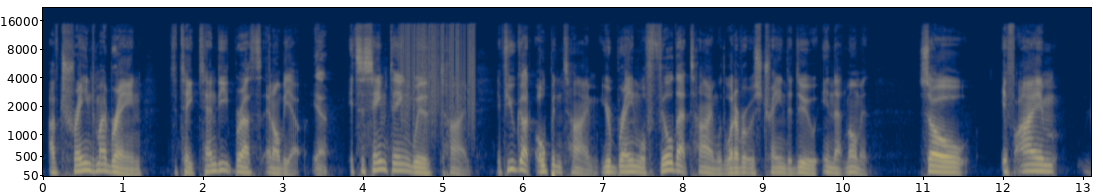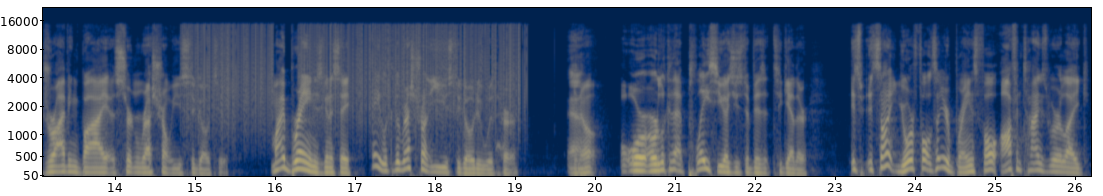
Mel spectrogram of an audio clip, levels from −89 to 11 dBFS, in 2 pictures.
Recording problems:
crackling; noticeable; at 4.5 s, from 15 to 16 s and from 16 to 19 s; 15 dB below the speech

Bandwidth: 14.5 kHz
